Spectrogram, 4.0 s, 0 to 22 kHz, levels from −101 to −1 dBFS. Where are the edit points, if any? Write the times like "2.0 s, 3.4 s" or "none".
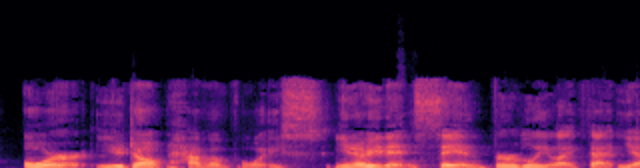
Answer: none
